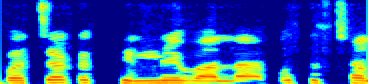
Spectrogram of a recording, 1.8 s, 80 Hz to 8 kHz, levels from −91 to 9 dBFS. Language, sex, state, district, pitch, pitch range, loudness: Hindi, female, Bihar, East Champaran, 230 Hz, 215-235 Hz, -14 LUFS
